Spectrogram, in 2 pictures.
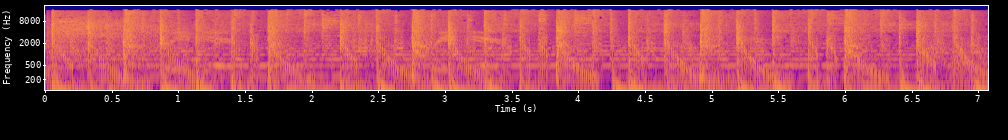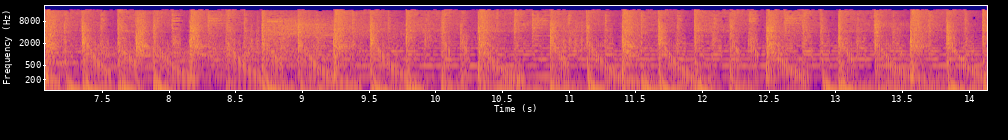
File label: underscore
